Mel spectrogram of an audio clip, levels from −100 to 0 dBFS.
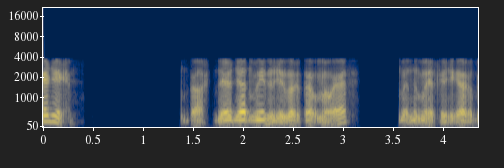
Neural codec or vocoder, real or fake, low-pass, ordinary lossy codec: autoencoder, 44.1 kHz, a latent of 192 numbers a frame, MeloTTS; fake; 3.6 kHz; none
